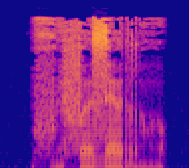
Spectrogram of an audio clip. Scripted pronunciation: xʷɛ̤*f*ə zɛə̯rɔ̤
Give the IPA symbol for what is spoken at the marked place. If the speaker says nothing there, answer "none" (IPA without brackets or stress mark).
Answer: f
